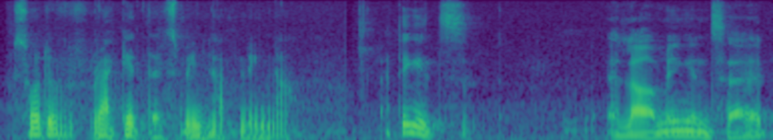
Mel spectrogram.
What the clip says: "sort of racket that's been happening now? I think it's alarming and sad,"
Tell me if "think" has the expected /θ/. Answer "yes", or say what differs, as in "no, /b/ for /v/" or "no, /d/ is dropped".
no, /t/ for /θ/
